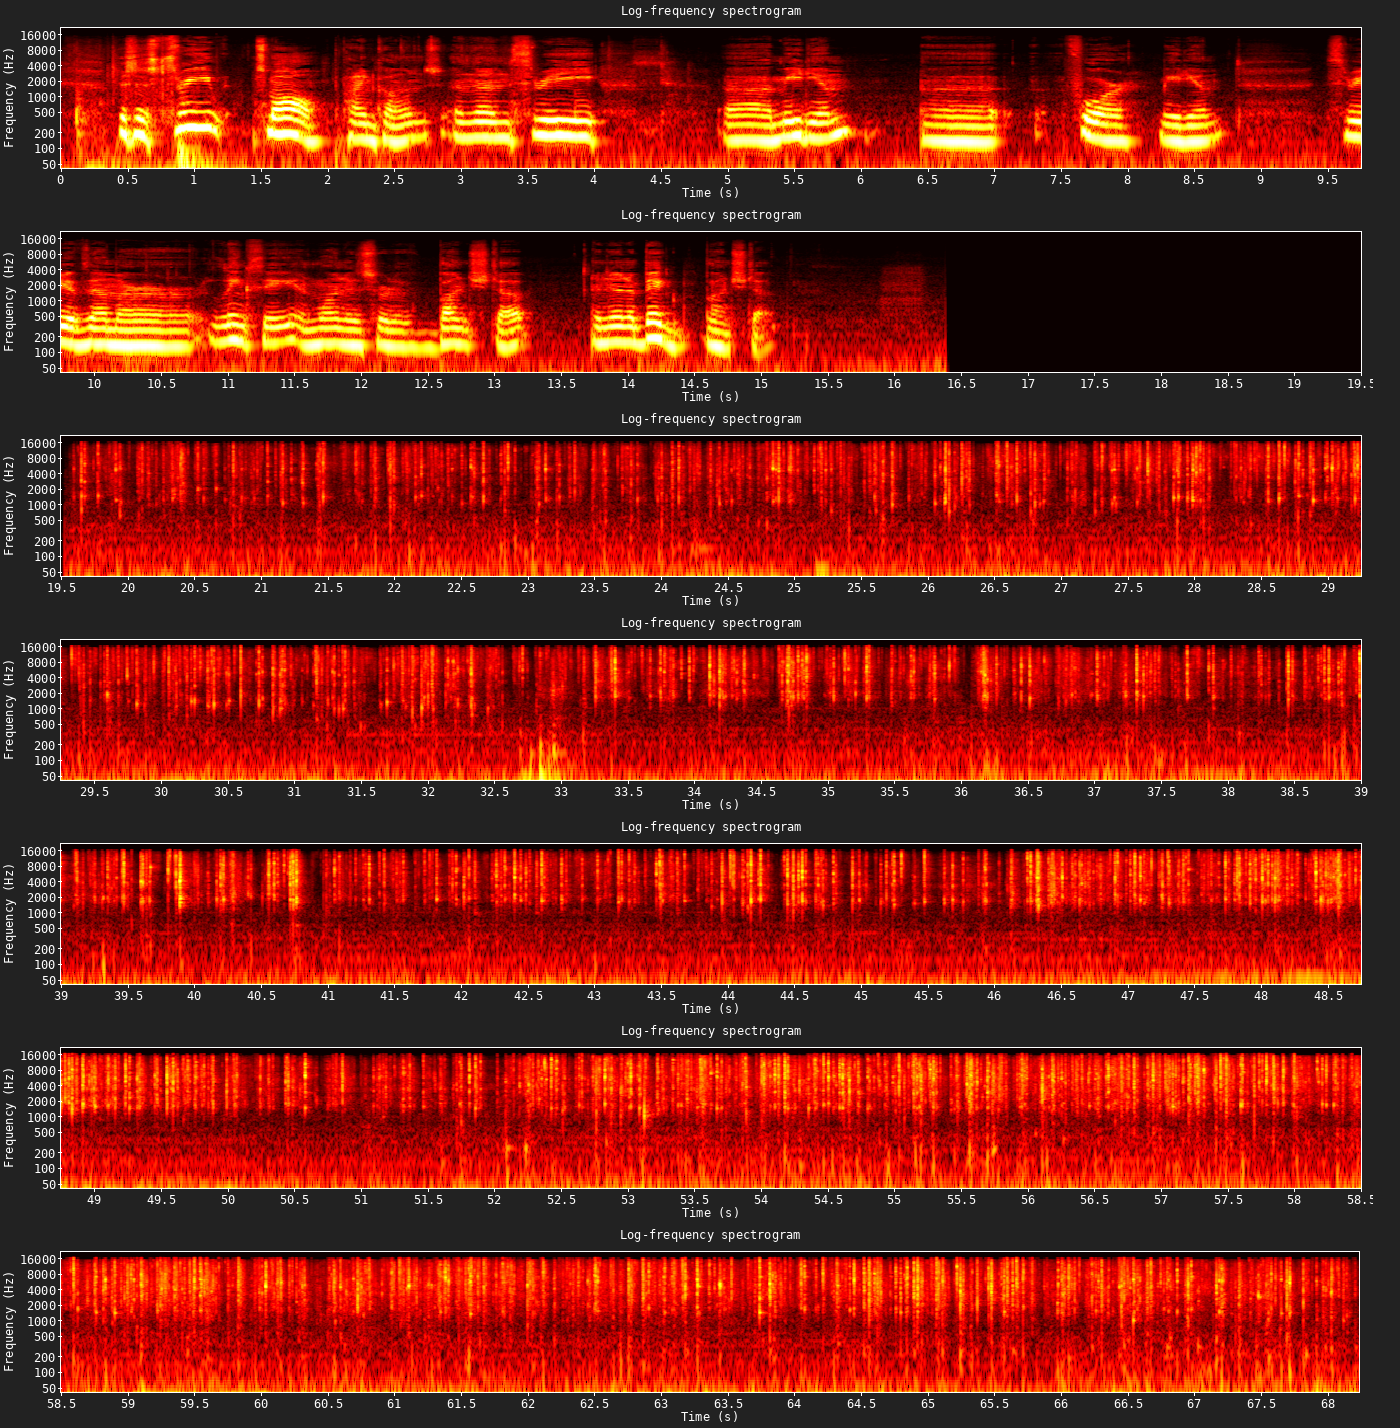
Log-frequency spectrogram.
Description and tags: This is an overdubbed track of various Pinecones. I pressed my fingertips down along the sides of the Pinecone and make a fluttery sound of pitches.
Cone, design, Pine, sound, Texture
